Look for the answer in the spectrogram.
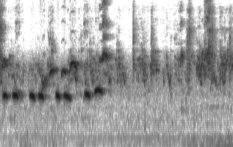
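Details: Pet cockatiel whistling a run of short, clear level notes, several spaced about half a second apart, over a busier chirpy warble that swells toward the end.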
